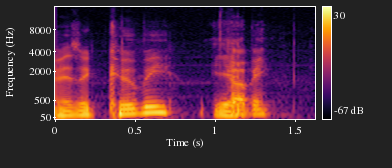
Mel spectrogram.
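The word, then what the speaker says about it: Koby: Kobe. Kobe. Kobe. I It sounds like they say Kooby in the show, too.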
